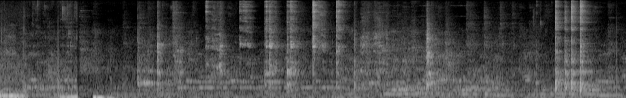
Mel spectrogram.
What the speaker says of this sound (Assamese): ইয়াতে অকণমান লৰাই দিম তলৰ পৰা ওপৰলৈ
